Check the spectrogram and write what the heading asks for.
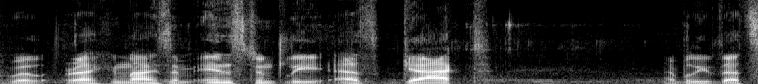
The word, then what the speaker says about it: GACKT: entire Japanese world will recognize him instantly as gact I believe that's spelled g-a-c-k-t in case you're not familiar with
